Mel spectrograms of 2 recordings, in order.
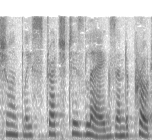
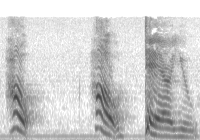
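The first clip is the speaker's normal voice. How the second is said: choked, outraged cry; much slower than usual. A narrator's reading. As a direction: sputter it slowly, choked with indignation. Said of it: "he cried in a choked voice".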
